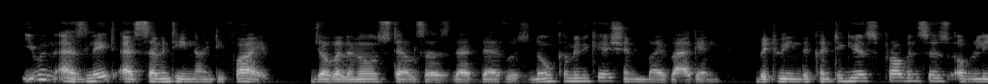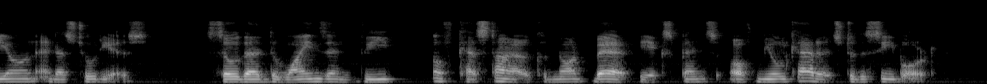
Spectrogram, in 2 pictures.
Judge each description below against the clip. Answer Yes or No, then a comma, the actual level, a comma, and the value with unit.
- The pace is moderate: No, slow, 130 wpm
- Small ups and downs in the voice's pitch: Yes, narrow, 2.3 semitones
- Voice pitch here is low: Yes, low, 125 Hz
